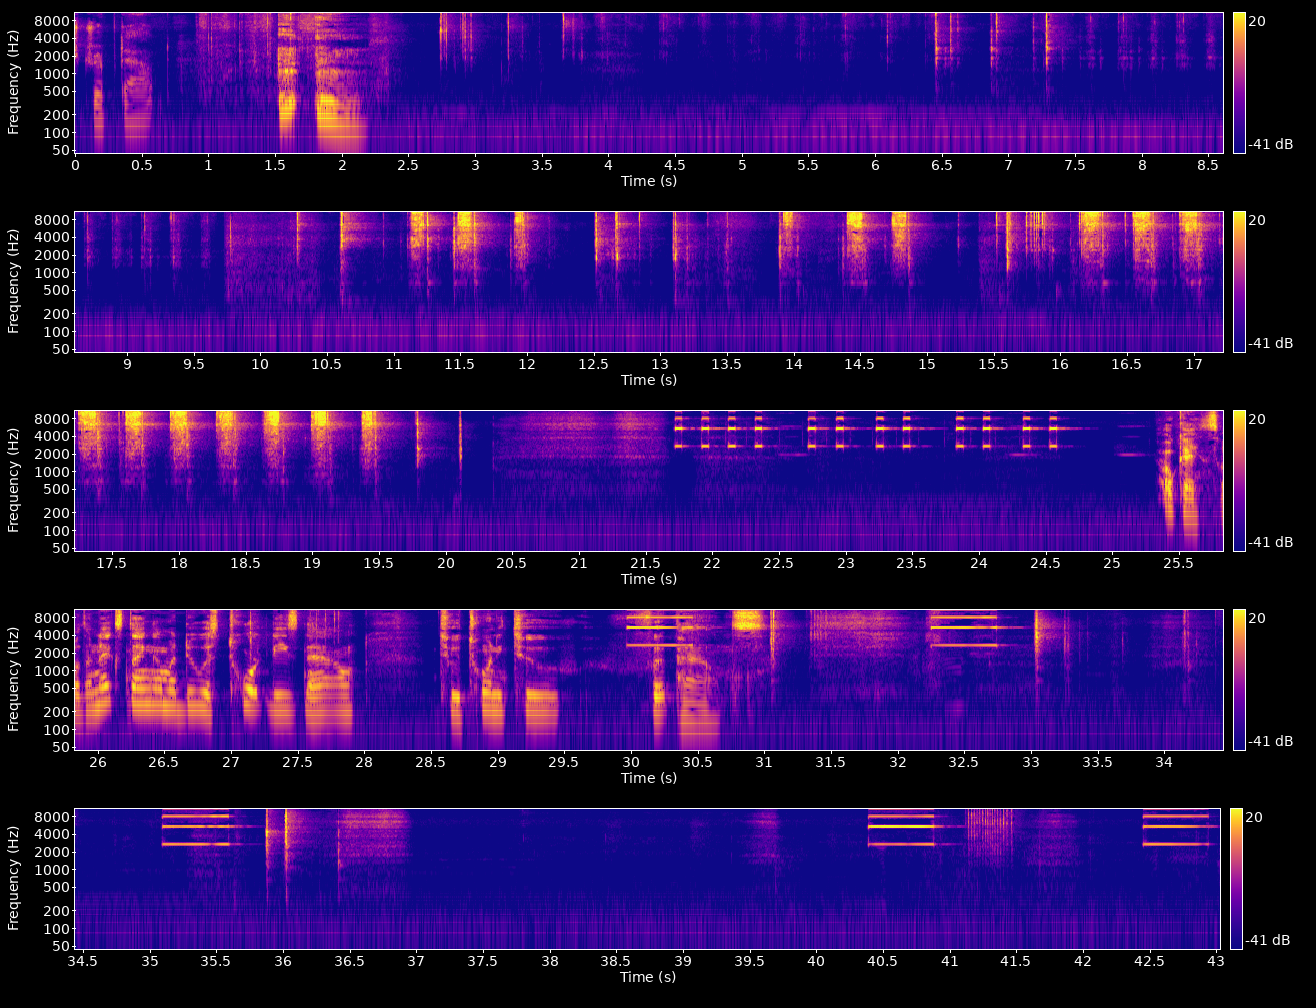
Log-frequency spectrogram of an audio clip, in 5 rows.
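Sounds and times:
hand ratchet clicking: 0:10.6 - 0:20.0, 0:41.1 - 0:41.5.

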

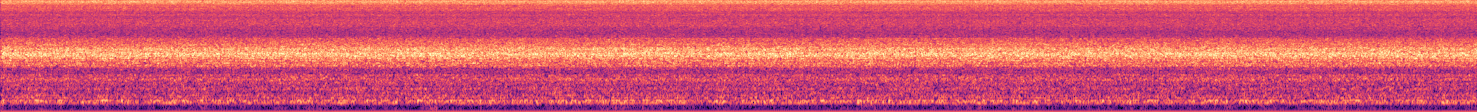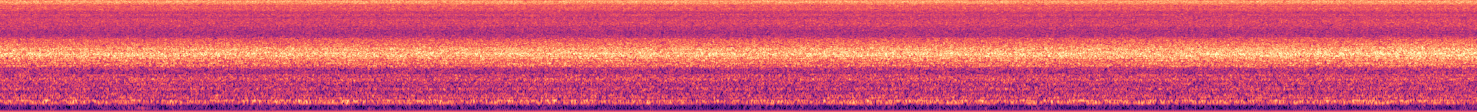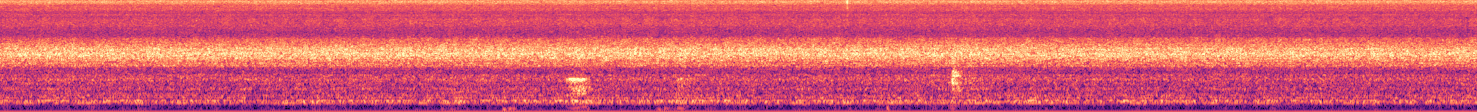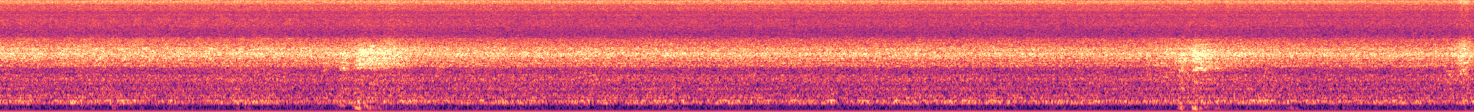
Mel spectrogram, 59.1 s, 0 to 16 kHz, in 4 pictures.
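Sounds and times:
steady recording hiss: 0:00.0 - 0:59.0.

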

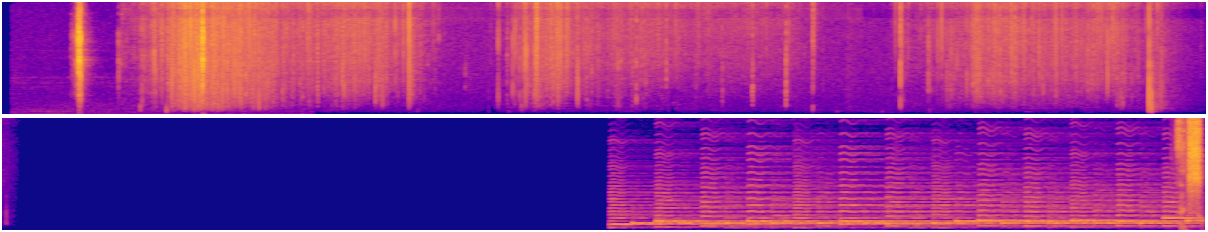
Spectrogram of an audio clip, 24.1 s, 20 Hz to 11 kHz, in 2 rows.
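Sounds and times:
crackles: 0:00.6 - 0:12.2
sharp pop: 0:00.8 - 0:03.0
burning joint hissing: 0:00.8 - 0:04.4, 0:05.0 - 0:08.2, 0:09.0 - 0:11.5.

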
